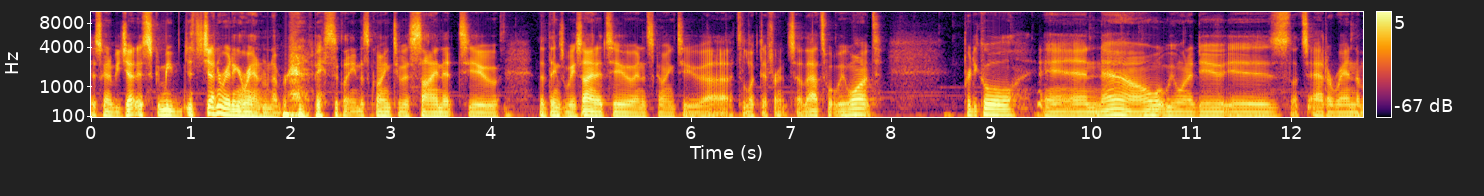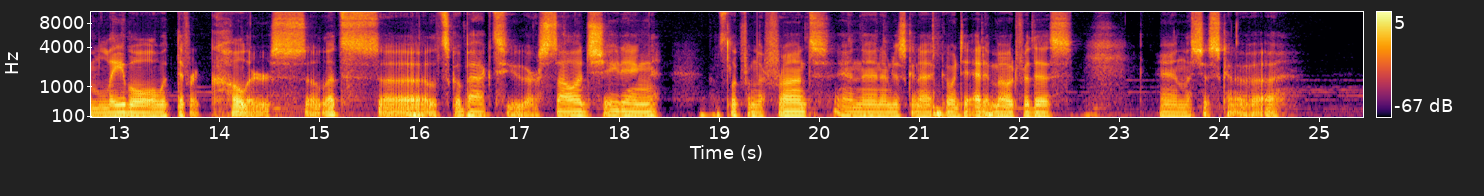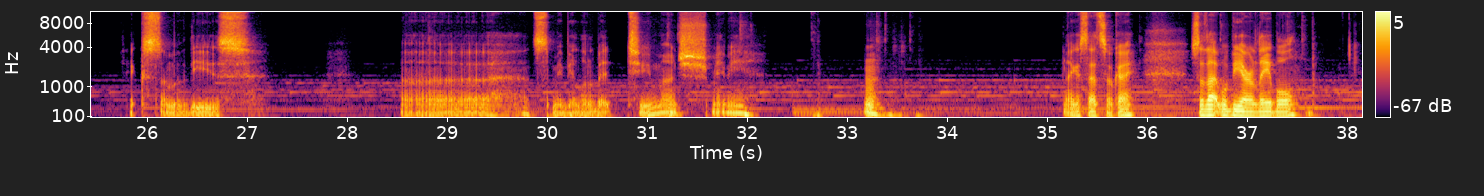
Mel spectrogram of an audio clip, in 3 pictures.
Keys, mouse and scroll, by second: 3.8 scroll down 1, 4.2 alt+shift+middle click, 6.4 middle click, 7.6 middle click, 7.7-8.1 alt+drag, 8.3 scroll up 2, 8.6-9.2 alt+middle drag, 8.9 alt+click, 9.8 scroll down 1, 10.1 alt+shift+middle click, 11.7-12.3 scroll down 1, 12.3 scroll up 1, 12.7-13.0 alt+shift+middle drag, 13.0 scroll down 1, 14.1 click, 14.7-15.7 scroll up 1, 16.4 z, 17.2 scroll down 1, 17.5 alt+middle click, 17.9-18.7 scroll up 1, 18.7 KP_1, 19.6 scroll up 2, 20.0 alt+shift+middle drag, 20.5 click, 21.1 Tab, 21.4 scroll up 1, 21.9 alt+shift+middle click, 22.5-23.6 scroll down 1, 23.6-24.8 drag, 26.8-28.8 drag, 31.2 Tab, 32.0 ctrl+z, 32.6 alt+middle click, 33.4 scroll down 2, 33.7-35.9 alt+middle drag, 36.5 scroll up 1, 36.8 alt+middle click, 37.6 alt+shift+middle click.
